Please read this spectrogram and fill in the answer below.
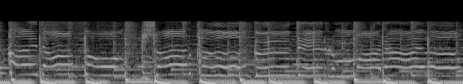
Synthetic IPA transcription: qʰɑjd̪ɑnsoɴʒɑɾqəkʲʰʏld̪eɾmɑɾɑjlˠə

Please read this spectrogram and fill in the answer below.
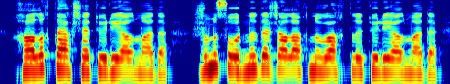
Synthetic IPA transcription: χɑlˠəq̚t̪ɑːqʃɑt̪ʰɵle̞jɑlˠmɑd̪ə | ʒʊməswo̞ɾənəd̪ɑʒɑlˠɑqənəwɑqt̪ːəlˠət̪ʰɵle̞jɑlˠmɑd̪ə

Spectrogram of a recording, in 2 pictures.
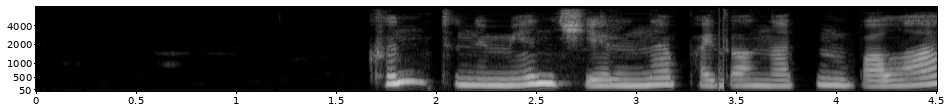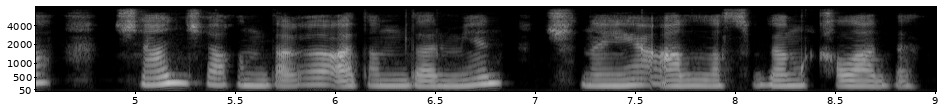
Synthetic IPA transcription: kʲʰʏnt̪ʰʏnɪme̞nʒe̞lɪnɪpʰɑjd̪ɑlˠɑnɑt̪ənbɑlˠɑʒ̥ɑnʒɑʁənd̪ɑʁəɑd̪ɑmd̪ɑɾme̞n | ʃənɑjɑʔɑɾlˠɑsud̪ɑɴqʰɑlˠɑd̪ə

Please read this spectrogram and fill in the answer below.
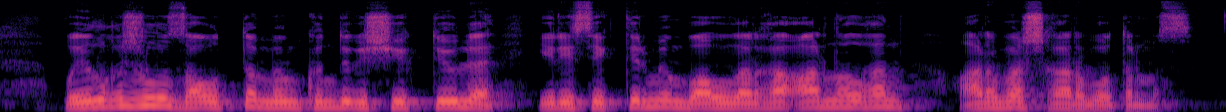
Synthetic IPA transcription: b̥əjəlˠʁəʒəlˠəzɑwət̪ːɑmʏmkʲɪnd̪ɪɡʲɪʃe̞k̚t̪e̞wlɪeɾe̞se̞k̚t̪e̞ɾme̞nbɑlˠɑlˠɑɾʁɑʔɑɾnɑlˠʁɑn | ɑ̰ɾpɑʃəʁɑɾəpwo̞t̪əɾməz̥

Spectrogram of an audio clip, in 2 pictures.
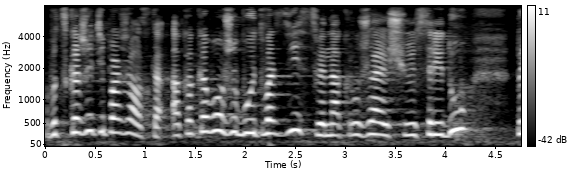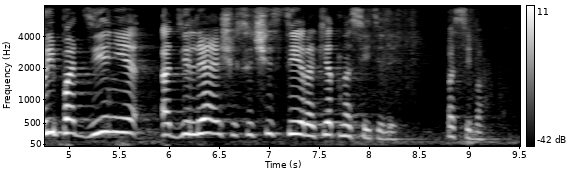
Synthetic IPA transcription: vo̞t̪skɐʐɨtʲɪpɐʐɑlˠəst̪əʔɐkɐkɐvo̞ʐɨbudʲɪt̪vɐzʲdʲejst̪vʲɪjənəːkɾʊʐajʉɕːʊjʊsʲɾʲɪd̪upɾʲɪpɐdʲenʲɪːɐdʲːɪlʲæjʉɕːɪxsʲət͡ɕɪsʲtʲejrɐkʲe̞t̪nɐsʲitʲɪlʲɪj | spɐsʲibə

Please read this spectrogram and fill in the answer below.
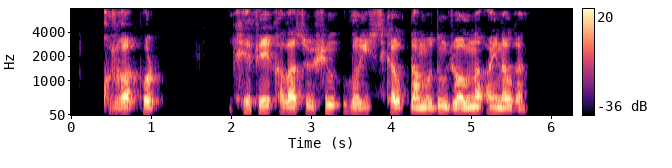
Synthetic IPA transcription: qʰʊɾʁɑq̚pʰo̞ɾt̪̚ | χe̞fejqʰɑlˠɑsəʏʃɪnlˠoɡʲist̪i̥kɑlˠəq̚d̪ɑmud̪əɴʒo̞lˠənɑʔɑjnɑlˠʁɑn

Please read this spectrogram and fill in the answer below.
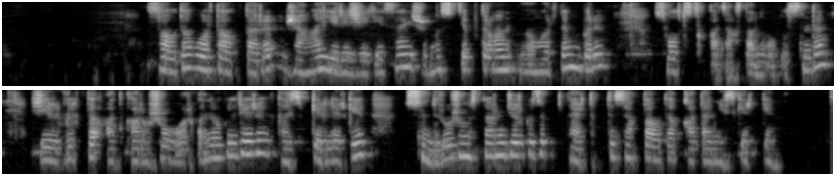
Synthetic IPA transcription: sɑwd̪ɑwo̞ɾt̪ɑlˠəq̚t̪ɑɾəʒɑɴɑje̞ɾe̞ʒe̞ɡʲe̞sɑjʒʊməsɪ̥st̪e̞p̚t̪ʰʊɾʁɑnwɵŋɪɾd̪ɪŋbɪɾɪsolˠt̪ɪ̥st̪ɪ̥qqːʰɑ̰zɑ̰qst̪ɑ̰nwo̞̰blˠəsənd̪ɑʒ̥e̞ɾɡʲɪlɪk̚t̪ɪʔɑt̪qɑɾuʃəo̞̰rɡənwɵkʲɪld̪e̞ɾɪkʲʰæsɪ̥p̚kʲe̞ɾle̞ɾɡʲe̞t̪ʰʏ̥sʏnd̪ɪɾuʒʊməst̪ɑɾənʒʏɾɡʲɪzɪp̚t̪ʰæɾt̪ɪ̥p̚t̪ɪsɑq̚t̪ɑwd̪əqʰɑt̪ɑne̞skʲe̞ɾt̪̚kʲe̞n

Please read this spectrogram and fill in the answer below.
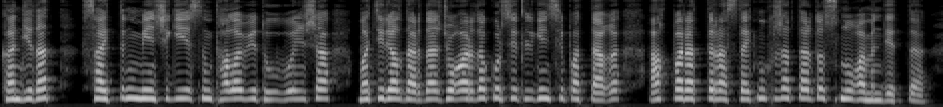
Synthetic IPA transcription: kʰand̪ijd̪at̪̚ | sajt̪ːəɴme̞nʃɪkʲʰeje̞sɪnɪŋt̪ʰɑlˠɑpe̞t̪uɪbo̞jənʃɑ | mat̪ʲe̞ɾijalˠd̪ɑɾd̪ɑʒo̞ʁɑɾəd̪ɑkʲʰɵɾse̞t̪ɪlɡʲe̞nsijpɑt̪ːɑʁə | ɑq̚pɑɾɑt̪ːəɾɑst̪ɑjt̪əɴqʰʊʒɑt̪ːɑɾd̪əʊsənuʁɑmɪnd̪e̞t̪ːɪ

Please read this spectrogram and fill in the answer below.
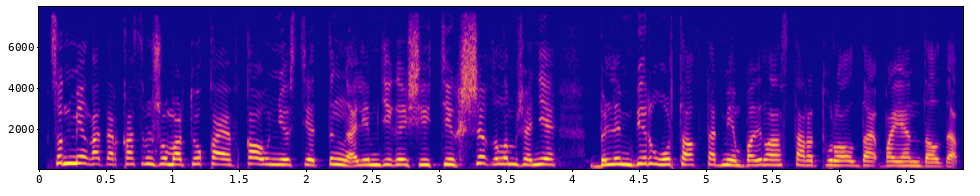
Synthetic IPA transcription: so̞nəme̞ɴqʰɑt̪ɑɾqʰɑsəmʒo̞mɑɾt̪ʰo̞qɑje̞fqɑunivʲe̞ɾsit̪e̞t̪ːɪŋæle̞md̪e̞ɡʲɪʒe̞t̪e̞kʃɪʁəlˠəmʒæne̞bɪlɪmbe̞ɾuwo̞ɾt̪ɑlˠəq̚t̪ɑɾme̞nbɑjlˠɑnst̪ɑɾət̪ʰuɾɑlˠəd̪ɑbɑjɑnd̪ɑlˠd̪ə

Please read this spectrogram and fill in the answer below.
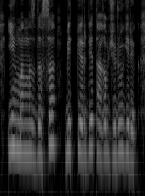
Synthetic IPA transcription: je̞ŋmɑɴəzd̪əsəbe̞t̪̚pe̞ɾd̪e̞t̪ʰɑʁəpʒʏɾukʲʰe̞ɾe̞k

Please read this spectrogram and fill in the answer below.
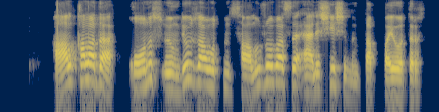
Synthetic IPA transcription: ɑlˠqʰɑlˠɑd̪ɑ | qʰo̞nəswɵŋd̪e̞wzɑwət̪ənsɑlˠuʒo̞bɑsəʔælɪʃe̞ʃɪmɪnt̪ʰɑpːɑjwo̞t̪əɾ

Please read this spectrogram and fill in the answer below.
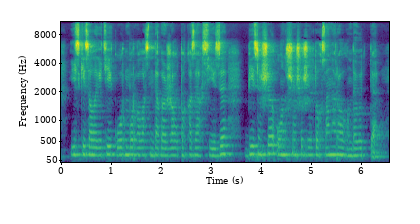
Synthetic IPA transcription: je̞skʲe̞sɑlˠɑɡʲe̞t̪e̞jɪkwo̞ɾənbo̞ɾqʰɑlˠɑsənd̪ɑʁəʒɑlˠpəqʰɑzɑqsiezɪ | be̞sɪnʃɪwʔo̞nʏʃɪnʃɪʒɪlt̪ʰo̞qsɑnɑɾɑlˠəʁənd̪ɑwɵt̪ːɪ̰

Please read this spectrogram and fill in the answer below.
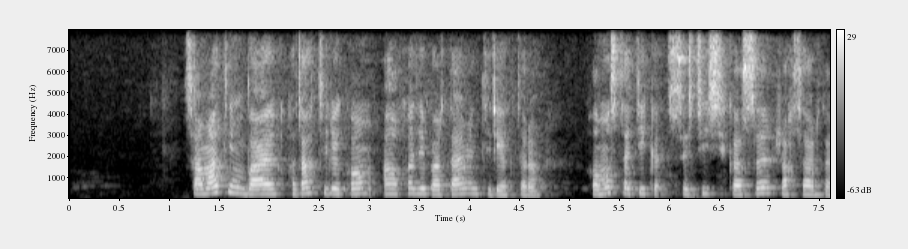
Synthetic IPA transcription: sɑmɑt̪imbɑjefqʰɑzɑqt̪ʲʰelʲekomɑlˠqədʲe̞part̪amʲent̪̚dʲiɾʲe̞kt̪o̞ɾə | qʰəlˠməsst̪at̪ʲisʲt̪ʲi̥kɑsəʒɑqsɑɾd̪ə

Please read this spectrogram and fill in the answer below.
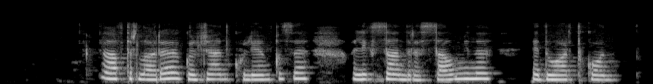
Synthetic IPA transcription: aft̪o̞rlˠɑɾəɡʲʊlʲʒɑŋkʲʰʉle̞mqəzəaleksand̪rsalˠminə | ed̪uart̪kʰo̞n

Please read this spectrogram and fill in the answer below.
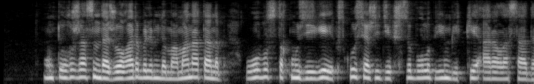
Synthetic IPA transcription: wo̞nt̪ʰo̞ʁəzʒɑsənd̪ɑʒo̞ʁɑɾəbɪlɪmd̪ɪmɑmɑnɑt̪ɑnəp̚ | wo̞blˠəst̪əqmuzʲe̞jɡʲe̞ekskursʲijaʒe̞t̪e̞kʃɪ̥sɪbo̞lˠəpe̞ŋbe̞kʲːe̞ʔɑɾɑlˠɑsɑd̪ə

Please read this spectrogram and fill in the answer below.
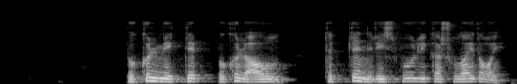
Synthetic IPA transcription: b̥ʏkʲɪlme̞k̚t̪e̞p̚bʏkʲɪlɑwəlˠ | t̪ʰɪp̚t̪enɾespublijkaʃulˠɑjd̪əʁo̞j

